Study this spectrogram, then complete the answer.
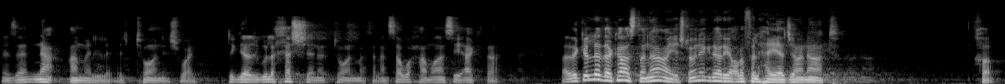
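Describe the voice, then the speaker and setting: A man's voice: fairly low pitch, fast talker, creaky, a little mellow. A man giving a casual classroom lecture, conversational and often checking in with his listeners.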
